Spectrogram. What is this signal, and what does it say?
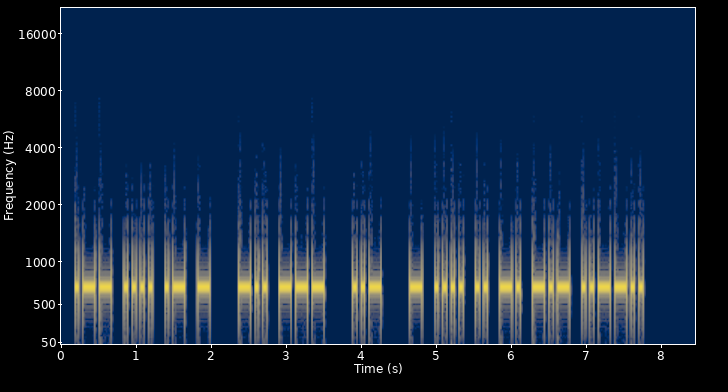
Morse code, heard as a keyed tone, about 22 wpm, 700 Hz. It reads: WHAT DO U THINK?
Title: Sentences from Top 200 Words and Abbreviations 22wpm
